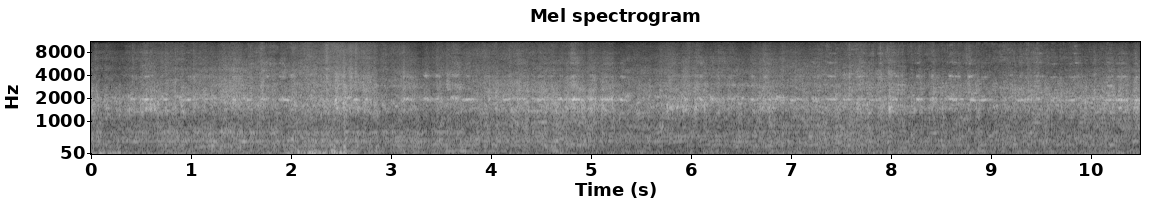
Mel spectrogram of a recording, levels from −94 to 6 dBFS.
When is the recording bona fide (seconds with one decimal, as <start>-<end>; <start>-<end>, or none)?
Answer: 0.0-0.6; 1.5-2.0; 7.2-10.5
